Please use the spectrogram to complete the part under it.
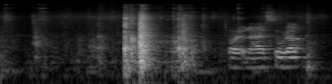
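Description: A suitcase lid thumps open.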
